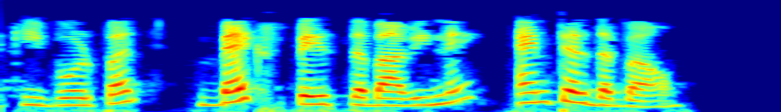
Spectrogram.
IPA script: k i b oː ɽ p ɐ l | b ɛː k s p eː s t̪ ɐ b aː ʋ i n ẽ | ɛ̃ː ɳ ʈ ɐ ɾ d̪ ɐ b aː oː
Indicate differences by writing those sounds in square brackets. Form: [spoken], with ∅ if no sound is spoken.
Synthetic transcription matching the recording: k i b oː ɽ p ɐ [ɾ] | b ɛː k s p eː s [d̪] ɐ b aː ʋ i n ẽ | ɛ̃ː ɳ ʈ [ə] ɾ d̪ ɐ b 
